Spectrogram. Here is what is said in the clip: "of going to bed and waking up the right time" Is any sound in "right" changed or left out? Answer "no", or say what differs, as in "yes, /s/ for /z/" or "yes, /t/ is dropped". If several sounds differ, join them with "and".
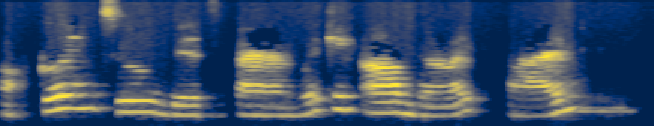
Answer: yes, /l/ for /ɹ/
